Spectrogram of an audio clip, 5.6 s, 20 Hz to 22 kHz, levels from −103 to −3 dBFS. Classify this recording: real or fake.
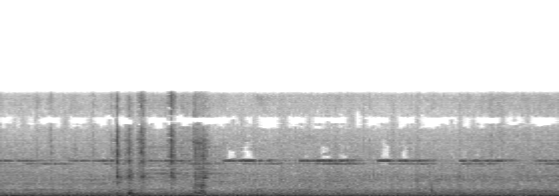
fake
